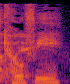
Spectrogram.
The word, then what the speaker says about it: Ko-fi: our Ko-fi, as I've learned, is how it's pronounced, and I don't like it. Apparently. It's Ko-fi.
